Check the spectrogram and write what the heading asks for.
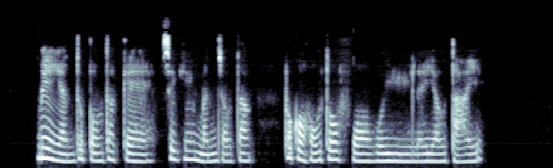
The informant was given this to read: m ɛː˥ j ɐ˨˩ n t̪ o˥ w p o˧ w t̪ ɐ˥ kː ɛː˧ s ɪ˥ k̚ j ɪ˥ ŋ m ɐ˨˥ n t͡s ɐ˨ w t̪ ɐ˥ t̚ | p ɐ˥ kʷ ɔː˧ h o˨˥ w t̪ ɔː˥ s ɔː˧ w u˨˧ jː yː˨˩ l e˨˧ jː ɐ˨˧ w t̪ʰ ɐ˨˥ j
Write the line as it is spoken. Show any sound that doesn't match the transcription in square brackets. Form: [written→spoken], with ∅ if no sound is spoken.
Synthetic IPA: m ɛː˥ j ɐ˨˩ n t̪ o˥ w p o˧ w t̪ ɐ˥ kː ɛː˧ s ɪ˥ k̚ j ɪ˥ ŋ m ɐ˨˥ n t͡s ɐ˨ w t̪ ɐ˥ [t̚→k̚] | p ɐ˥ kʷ ɔː˧ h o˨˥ w t̪ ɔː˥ [s→f] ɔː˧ w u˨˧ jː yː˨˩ l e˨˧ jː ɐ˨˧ w [t̪ʰ→t̪] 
